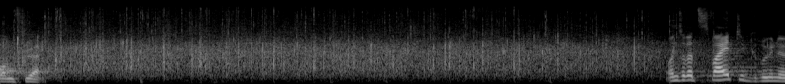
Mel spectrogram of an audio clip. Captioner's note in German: Applaus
